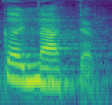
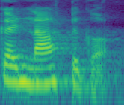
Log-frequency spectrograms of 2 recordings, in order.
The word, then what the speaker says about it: Karnataka: we talk about English, in English it is Karnataka, and in the other subjects we read it Karnatak, or in orally we tell Karnatak. The right pronunciation for that Karnataka.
